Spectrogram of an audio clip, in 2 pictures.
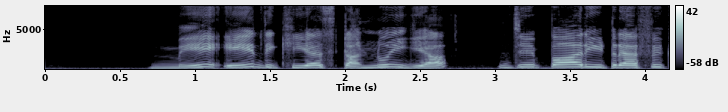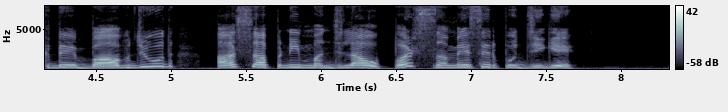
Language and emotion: Dogri, surprised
